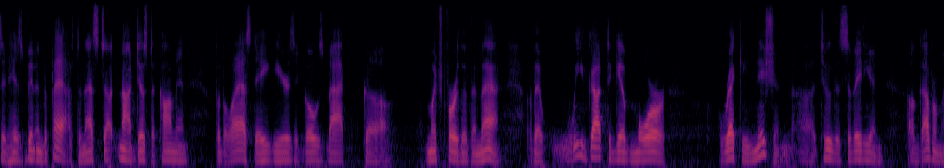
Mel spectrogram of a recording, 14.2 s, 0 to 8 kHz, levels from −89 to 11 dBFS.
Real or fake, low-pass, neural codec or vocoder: fake; 7.2 kHz; codec, 16 kHz, about 1 kbps, DyCAST, with the encoder's durations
